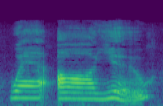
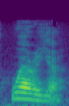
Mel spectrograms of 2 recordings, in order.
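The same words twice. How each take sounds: First: Each word is said in its full form. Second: The words are reduced and run together. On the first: "if they're expecting to hear" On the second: "And they hear"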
